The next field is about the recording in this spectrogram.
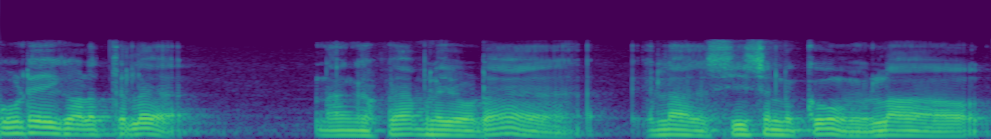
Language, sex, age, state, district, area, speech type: Tamil, male, 60+, Tamil Nadu, Tiruppur, rural, spontaneous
